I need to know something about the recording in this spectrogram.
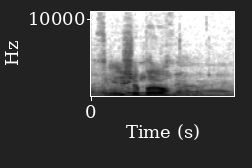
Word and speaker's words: Aisha Bowe: Do you know the correct pronunciation of Aisha Bow?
